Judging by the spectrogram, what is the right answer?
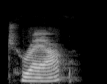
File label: "trap", phonetic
